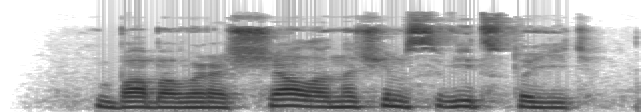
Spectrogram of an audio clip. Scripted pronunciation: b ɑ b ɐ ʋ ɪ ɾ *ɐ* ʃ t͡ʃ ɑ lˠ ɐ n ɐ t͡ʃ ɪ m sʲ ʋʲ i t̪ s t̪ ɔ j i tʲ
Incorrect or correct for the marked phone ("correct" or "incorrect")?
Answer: correct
